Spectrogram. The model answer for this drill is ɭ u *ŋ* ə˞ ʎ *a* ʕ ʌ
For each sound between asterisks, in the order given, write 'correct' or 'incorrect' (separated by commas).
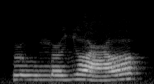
correct, incorrect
